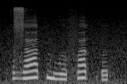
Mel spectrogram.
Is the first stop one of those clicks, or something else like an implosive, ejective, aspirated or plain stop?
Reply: plain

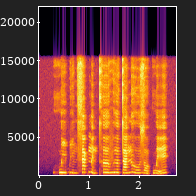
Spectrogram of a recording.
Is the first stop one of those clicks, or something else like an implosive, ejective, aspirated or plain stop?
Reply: implosive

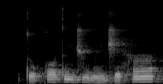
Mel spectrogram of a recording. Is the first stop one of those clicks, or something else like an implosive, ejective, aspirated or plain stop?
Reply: plain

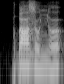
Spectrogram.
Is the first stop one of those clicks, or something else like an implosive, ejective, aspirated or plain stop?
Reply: implosive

